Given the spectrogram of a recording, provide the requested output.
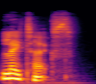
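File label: "latex", British English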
